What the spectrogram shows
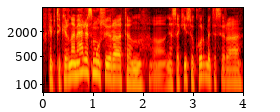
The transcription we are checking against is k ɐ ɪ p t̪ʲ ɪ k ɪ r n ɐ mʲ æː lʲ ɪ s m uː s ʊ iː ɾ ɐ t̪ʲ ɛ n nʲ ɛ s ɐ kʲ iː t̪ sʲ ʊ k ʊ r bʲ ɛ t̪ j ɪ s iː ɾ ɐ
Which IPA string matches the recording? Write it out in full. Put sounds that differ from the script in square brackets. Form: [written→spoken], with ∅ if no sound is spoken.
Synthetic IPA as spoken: k ɐ ɪ p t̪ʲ ɪ k ɪ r n ɐ mʲ æː lʲ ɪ s m uː s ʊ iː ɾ ɐ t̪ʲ ɛ n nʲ ɛ s ɐ kʲ iː [t̪→∅] sʲ ʊ k ʊ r bʲ ɛ t̪ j ɪ s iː ɾ ɐ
